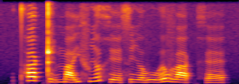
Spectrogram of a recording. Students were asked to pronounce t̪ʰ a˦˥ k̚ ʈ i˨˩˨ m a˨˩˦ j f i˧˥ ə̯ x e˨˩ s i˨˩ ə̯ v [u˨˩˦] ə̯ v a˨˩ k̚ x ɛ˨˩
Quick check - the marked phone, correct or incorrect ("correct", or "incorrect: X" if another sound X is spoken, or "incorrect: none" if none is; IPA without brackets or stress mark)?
correct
